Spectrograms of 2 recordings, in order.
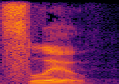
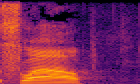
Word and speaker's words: slough: Well, it's Apollyon speaking, so he would probably pronounce it slew. It's Apollyon. You can't trust his pronunciations. But if it was a God-fearing, it'd be the slough.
